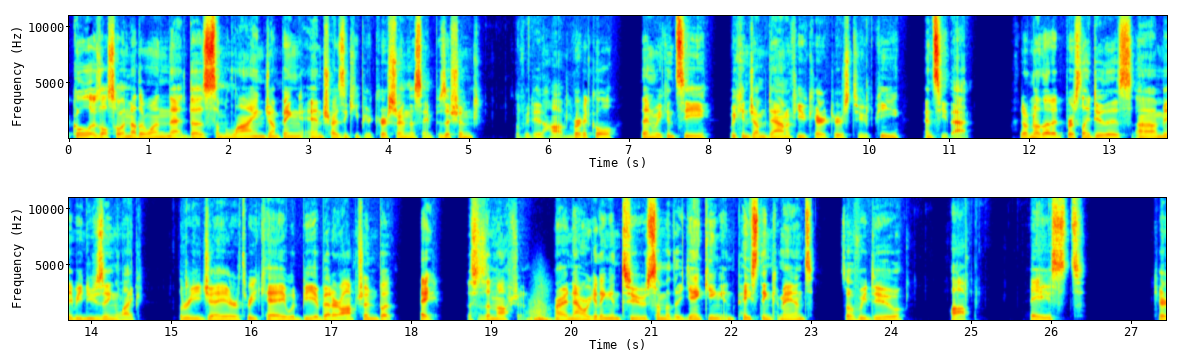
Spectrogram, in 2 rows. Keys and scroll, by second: 5.0-6.3 typing, 6.3 Tab, 6.4 Return, 7.5-8.2 typing, 9.9 p, 14.8-15.1 typing, 24.2-26.4 typing, 27.3 Tab.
